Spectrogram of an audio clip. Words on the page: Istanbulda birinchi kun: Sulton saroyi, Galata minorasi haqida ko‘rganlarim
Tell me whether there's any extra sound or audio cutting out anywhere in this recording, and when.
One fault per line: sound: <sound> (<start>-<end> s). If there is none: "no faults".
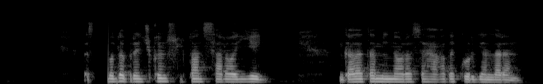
sound: dropout (0.9-1.1 s)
